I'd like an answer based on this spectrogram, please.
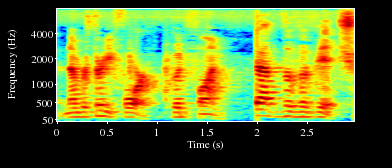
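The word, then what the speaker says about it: The VVitch: good fun got the vich i know it's technically pronounced the witch but i'm i'm calling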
